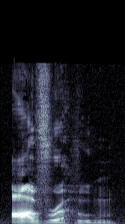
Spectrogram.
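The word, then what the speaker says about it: Avraham: It's pronounced Avrahum. It's the Hebrew pronunciation of Abraham.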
